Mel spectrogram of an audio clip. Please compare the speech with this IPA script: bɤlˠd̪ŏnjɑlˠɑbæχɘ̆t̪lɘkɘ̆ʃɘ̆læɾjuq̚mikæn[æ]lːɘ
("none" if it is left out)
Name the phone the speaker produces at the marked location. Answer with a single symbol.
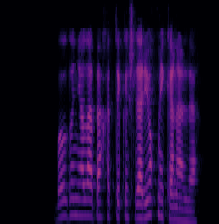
æ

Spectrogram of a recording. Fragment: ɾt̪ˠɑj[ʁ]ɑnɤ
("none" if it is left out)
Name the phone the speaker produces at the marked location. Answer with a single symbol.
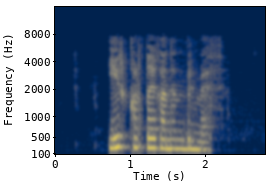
ʁ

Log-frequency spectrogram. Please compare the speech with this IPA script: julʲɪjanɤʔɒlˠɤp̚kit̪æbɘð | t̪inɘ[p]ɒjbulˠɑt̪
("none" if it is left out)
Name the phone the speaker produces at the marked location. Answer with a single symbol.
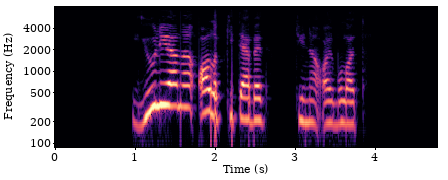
ʔ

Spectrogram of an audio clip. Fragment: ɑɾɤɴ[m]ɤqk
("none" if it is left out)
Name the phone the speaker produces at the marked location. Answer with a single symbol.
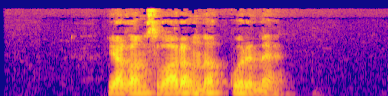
n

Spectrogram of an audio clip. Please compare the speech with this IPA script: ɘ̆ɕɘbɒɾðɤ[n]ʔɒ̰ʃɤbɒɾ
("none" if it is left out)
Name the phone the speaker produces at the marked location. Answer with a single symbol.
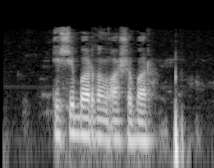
ɴ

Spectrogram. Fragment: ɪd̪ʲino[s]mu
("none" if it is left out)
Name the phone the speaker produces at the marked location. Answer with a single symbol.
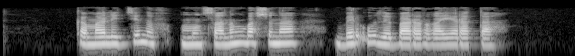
f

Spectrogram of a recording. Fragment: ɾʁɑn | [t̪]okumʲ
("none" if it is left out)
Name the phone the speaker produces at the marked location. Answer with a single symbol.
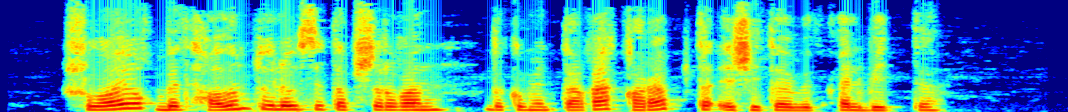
d̪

